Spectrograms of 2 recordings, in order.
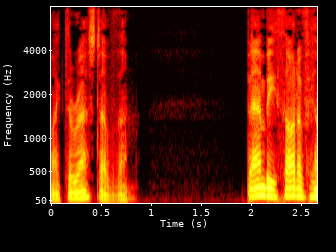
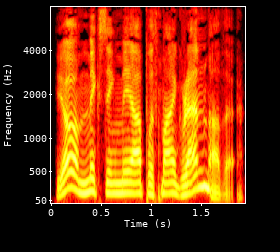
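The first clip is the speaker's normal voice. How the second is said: high, animated squirrel voice; good-humored squirrel; 9 semitones higher, 4 dB louder than usual. A narrator's reading. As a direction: correct him brightly and good-naturedly. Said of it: "looked at him good-humoredly".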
